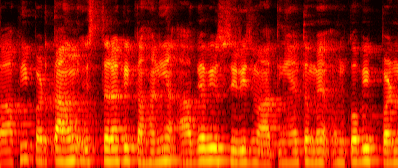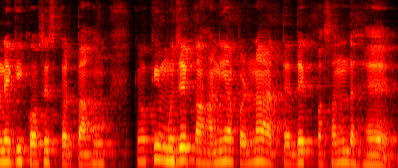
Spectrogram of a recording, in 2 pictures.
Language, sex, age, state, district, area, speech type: Hindi, male, 18-30, Rajasthan, Karauli, rural, spontaneous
